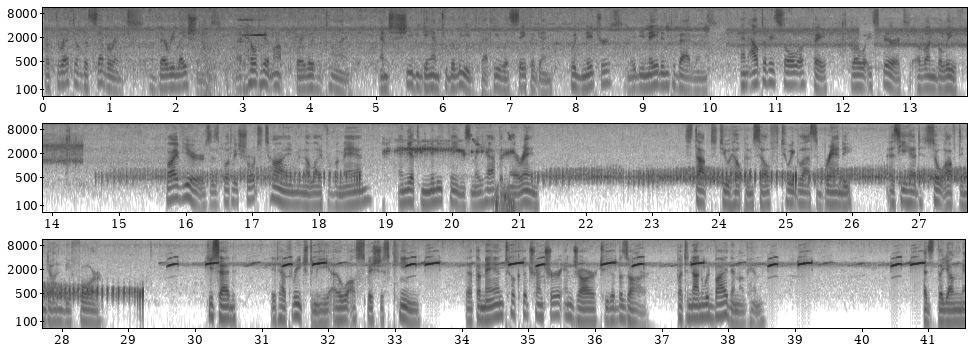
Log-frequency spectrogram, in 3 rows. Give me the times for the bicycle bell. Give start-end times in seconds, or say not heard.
2.4-3.4.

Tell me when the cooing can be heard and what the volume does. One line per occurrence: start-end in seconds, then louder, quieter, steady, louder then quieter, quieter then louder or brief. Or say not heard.
not heard.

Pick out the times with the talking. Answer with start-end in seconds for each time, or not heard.
0.0-13.8, 15.7-21.3, 23.5-28.6, 30.1-33.4, 34.0-38.5, 40.9-41.5.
